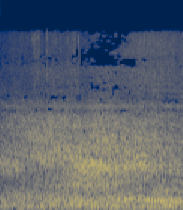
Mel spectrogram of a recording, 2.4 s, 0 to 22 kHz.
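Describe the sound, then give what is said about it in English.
An HSV W427 car drives past, its engine a broad, droning roar that swells gradually from the start and stays full to the end. “See, that was an HSV. Now, did that sound like an HSV? Well, it was one of the W427s.”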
